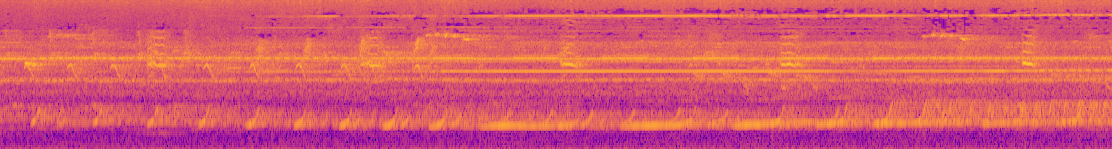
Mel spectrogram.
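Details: Wild northern grey gibbons at dawn in Tawau Hills Park, Sabah, Borneo rainforest: a long run of quick rising whoop notes accelerating into dense bubbly calls, with constant insect buzz and distant birds behind.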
